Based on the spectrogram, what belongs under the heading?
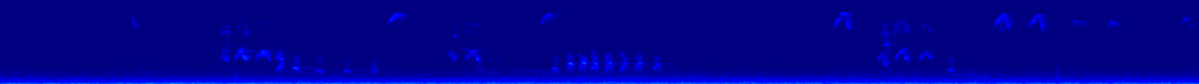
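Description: Near silence: faint high chirps of small birds, with a short rapid trill about midway, over a low steady hum.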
